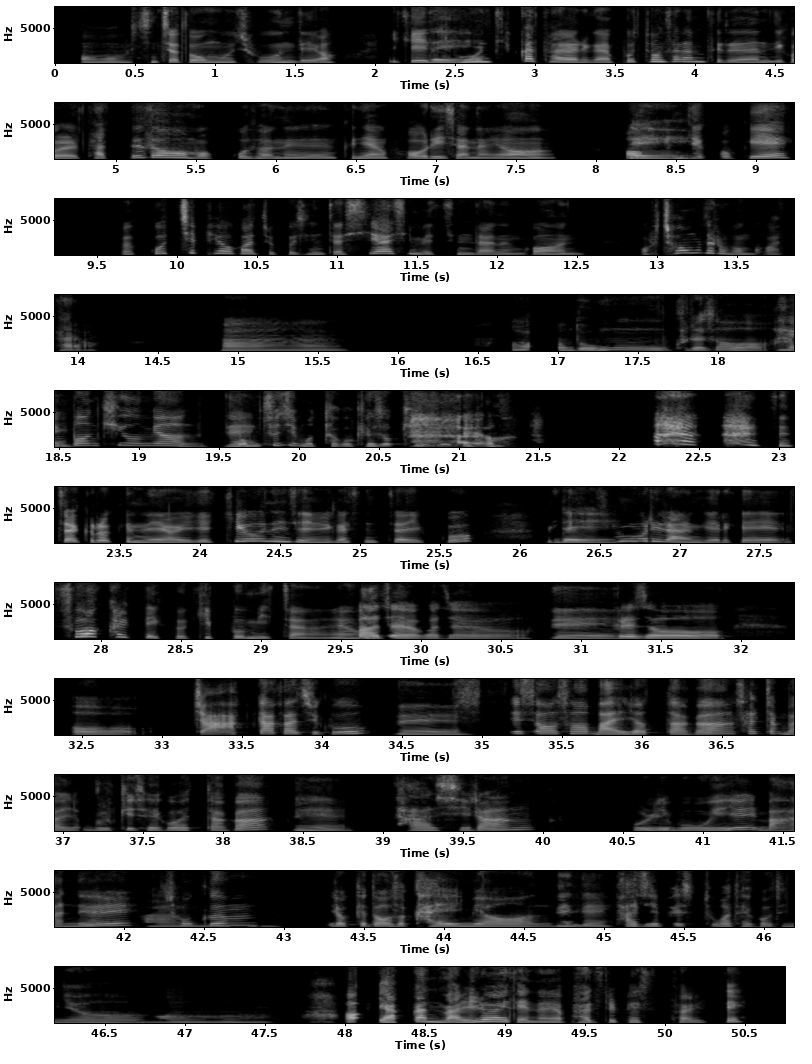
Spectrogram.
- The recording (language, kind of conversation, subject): Korean, podcast, 식물을 키우면서 느끼는 작은 확실한 행복은 어떤가요?
- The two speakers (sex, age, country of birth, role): female, 45-49, South Korea, guest; female, 55-59, South Korea, host
- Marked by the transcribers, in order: laugh; laughing while speaking: "돼요"; other background noise; tapping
